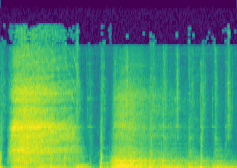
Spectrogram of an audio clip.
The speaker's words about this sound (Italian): Allora, facciamo un respiro. Avete sentito l'aria che entra nel naso, poi scende, riempie i polmoni?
